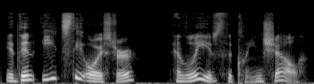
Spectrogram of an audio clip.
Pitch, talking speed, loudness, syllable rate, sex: 165 Hz, 190 wpm, -19 LUFS, 4.5 syllables/s, male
